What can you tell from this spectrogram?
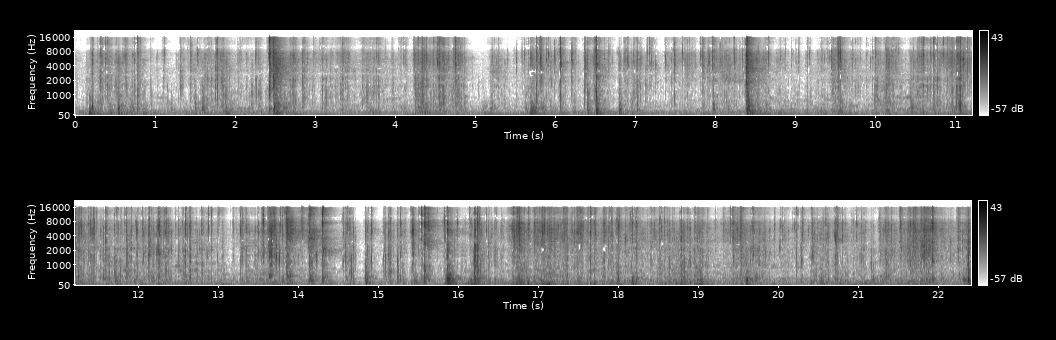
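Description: Clear plastic gift wrapping being crinkled and torn open by hand: irregular rustling with sharp crackles, busier and louder in the second half.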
